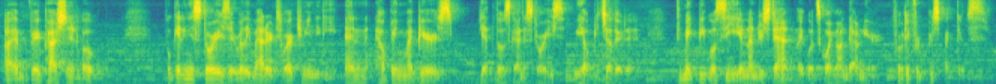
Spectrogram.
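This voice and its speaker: A deep-voiced man with a creaky, gravelly edge reflects casually in an interview, with faint music underneath. His phrasing is halting and earnest, like a community reporter explaining what matters. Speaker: peer journalist.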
